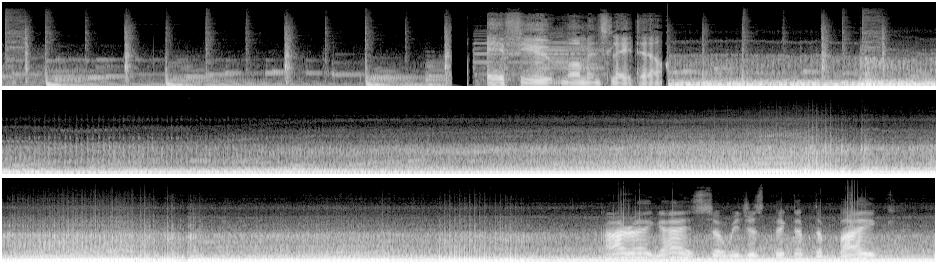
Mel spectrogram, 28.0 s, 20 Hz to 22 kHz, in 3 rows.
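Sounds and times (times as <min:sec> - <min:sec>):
motorcycle engine rumbling: 0:06.7 - 0:28.0.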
